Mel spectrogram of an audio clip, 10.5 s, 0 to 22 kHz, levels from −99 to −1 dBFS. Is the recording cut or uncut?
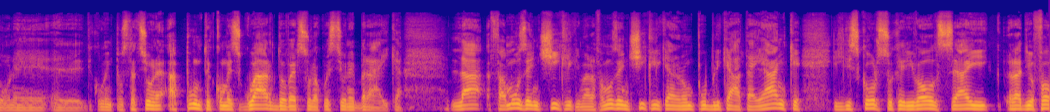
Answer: cut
